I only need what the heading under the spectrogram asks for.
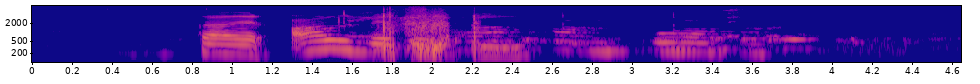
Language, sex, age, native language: Icelandic, male, 10, Icelandic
